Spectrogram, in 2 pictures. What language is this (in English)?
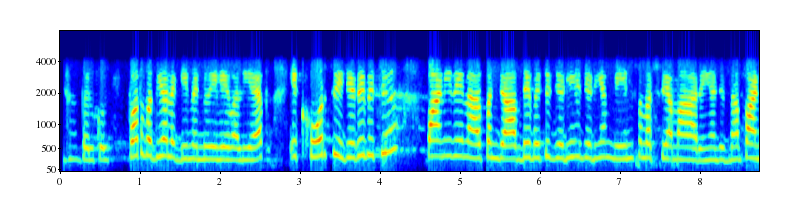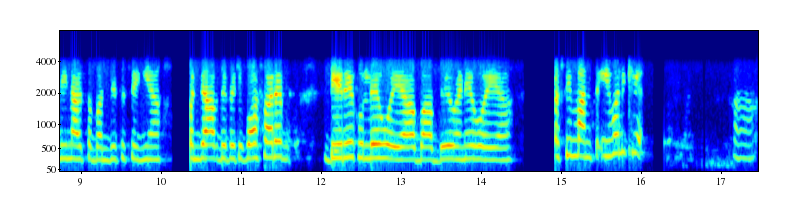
Punjabi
